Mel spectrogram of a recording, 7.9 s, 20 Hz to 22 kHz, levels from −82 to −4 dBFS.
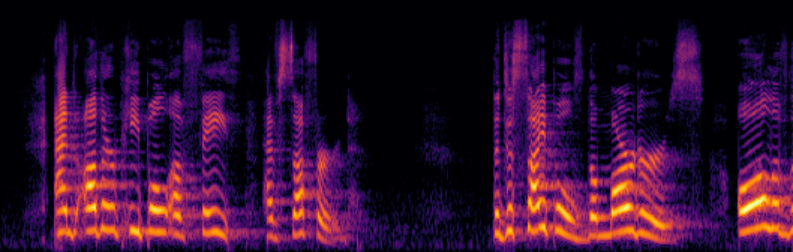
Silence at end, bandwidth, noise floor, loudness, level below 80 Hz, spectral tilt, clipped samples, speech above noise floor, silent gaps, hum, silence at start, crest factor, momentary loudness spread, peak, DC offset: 0 s; 14.5 kHz; -66 dBFS; -17 LUFS; -80 dBFS; -2 dB/octave; under 0.1%; 49 dB; none; none; 0.55 s; 16 dB; 18 LU; -2 dBFS; under 0.1%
